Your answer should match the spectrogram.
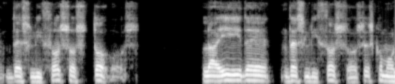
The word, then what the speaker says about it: deslizosos: La I de deslizosos es como la I de amistosos, y tobos se pronuncia de manera que rime con lodos.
